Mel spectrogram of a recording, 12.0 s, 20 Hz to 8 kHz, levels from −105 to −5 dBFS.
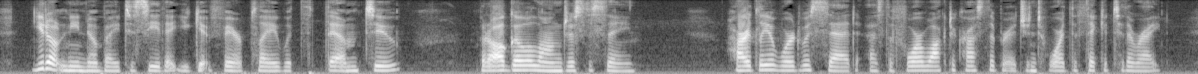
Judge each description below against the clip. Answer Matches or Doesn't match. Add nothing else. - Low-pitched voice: Doesn't match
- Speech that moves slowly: Doesn't match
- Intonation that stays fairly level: Matches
